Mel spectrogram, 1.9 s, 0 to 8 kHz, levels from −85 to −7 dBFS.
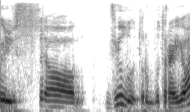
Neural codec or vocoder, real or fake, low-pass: none; real; 7.2 kHz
